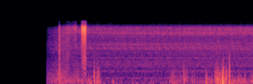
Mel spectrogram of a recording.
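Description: Bucket truck's engine running steadily, heard from up in the bucket, starting abruptly under a second in. Sharp clicks and knocks come over it, the loudest a short burst about a second and a half in and a cluster near the end.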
